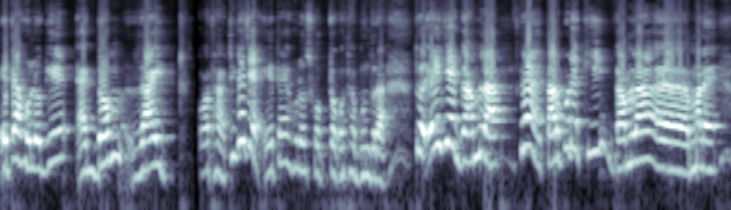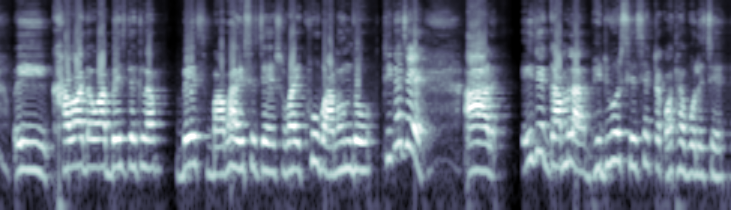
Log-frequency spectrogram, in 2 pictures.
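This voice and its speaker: A high-pitched woman hosts a gossip commentary vlog. She speaks directly to her audience in a conspiratorial way. Her delivery is full of rhetorical questions and knowing asides. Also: expressive, fairly quick, a bit bright. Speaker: vlogger.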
